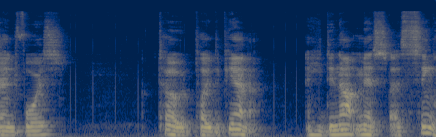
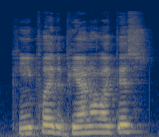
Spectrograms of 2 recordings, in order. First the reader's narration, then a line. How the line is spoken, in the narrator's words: cried Toad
